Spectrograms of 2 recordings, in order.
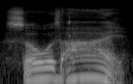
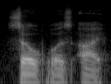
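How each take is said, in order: First: The voice rises with lively energy. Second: The voice stays flat and dull. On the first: The speaker calls it right. "It really goes up" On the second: The speaker calls it wrong. "재미없어요. 심심해요"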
